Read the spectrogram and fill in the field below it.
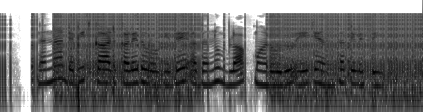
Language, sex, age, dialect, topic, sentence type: Kannada, female, 18-24, Coastal/Dakshin, banking, question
